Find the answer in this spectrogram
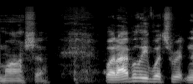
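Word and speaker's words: Moshe: We pronounce his name Masha, but I believe what's written in there, and it's very clear from his writings.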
